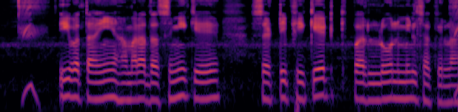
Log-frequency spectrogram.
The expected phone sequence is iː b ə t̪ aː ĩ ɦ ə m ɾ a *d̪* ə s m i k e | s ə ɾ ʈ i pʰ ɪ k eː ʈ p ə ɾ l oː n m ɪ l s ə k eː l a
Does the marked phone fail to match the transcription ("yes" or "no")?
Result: no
